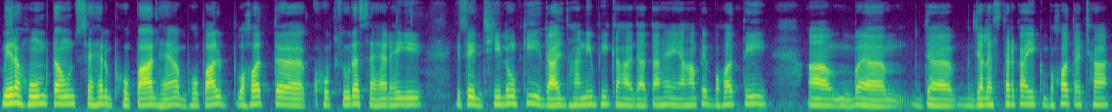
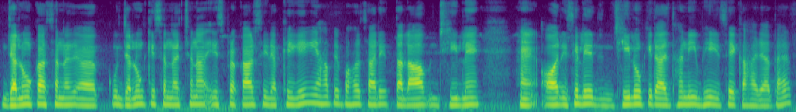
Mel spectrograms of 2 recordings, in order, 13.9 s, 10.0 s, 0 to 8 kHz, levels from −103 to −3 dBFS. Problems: background sounds at intervals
